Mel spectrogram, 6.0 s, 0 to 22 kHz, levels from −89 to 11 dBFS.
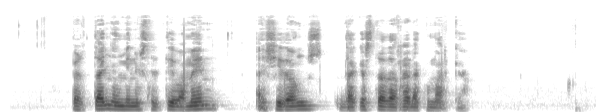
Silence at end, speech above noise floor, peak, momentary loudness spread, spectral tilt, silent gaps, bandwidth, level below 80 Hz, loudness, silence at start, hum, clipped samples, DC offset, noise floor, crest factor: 1.3 s; 53 dB; -6 dBFS; 12 LU; -6 dB/octave; none; 12.5 kHz; -72 dBFS; -26 LUFS; 0.7 s; none; under 0.1%; under 0.1%; -78 dBFS; 20 dB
